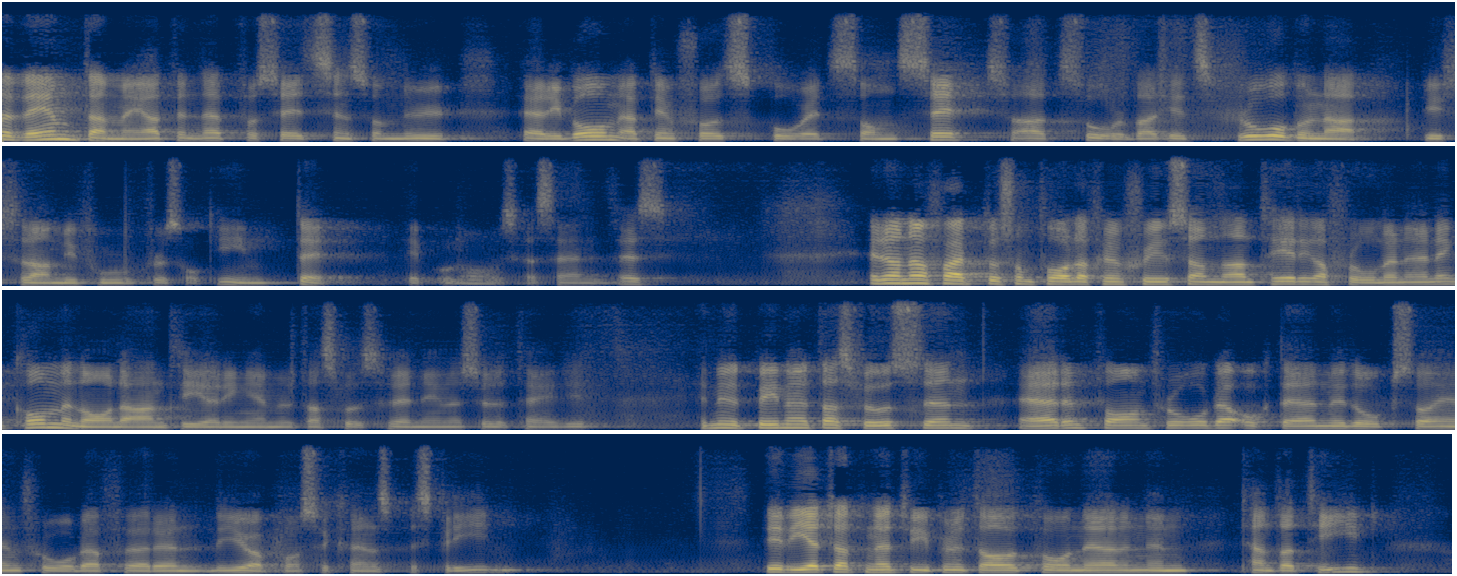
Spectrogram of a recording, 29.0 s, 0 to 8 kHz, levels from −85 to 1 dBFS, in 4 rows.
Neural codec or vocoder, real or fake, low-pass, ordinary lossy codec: codec, 24 kHz, 0.9 kbps, WavTokenizer, large speech release; fake; 7.2 kHz; none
